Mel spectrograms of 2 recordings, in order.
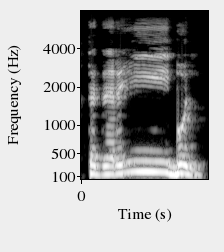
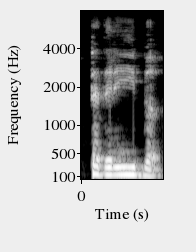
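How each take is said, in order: First: The word ends with an added 'un' syllable. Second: The word stops short on its final consonant. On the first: "c'est marqué tadribun" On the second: "il est mieux de dire tadrib, on bloque la dernière lettre"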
